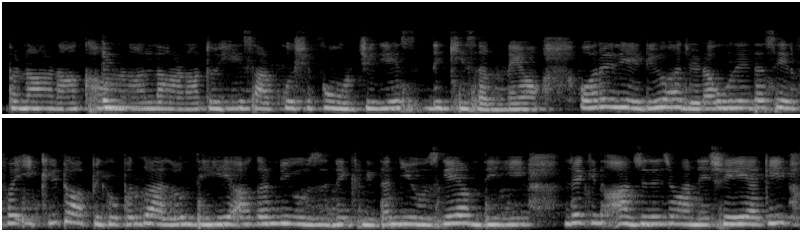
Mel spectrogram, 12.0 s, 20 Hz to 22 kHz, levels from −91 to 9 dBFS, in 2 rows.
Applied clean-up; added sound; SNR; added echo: neural mask model DeepFilterNet 3.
